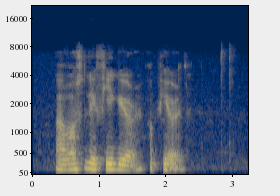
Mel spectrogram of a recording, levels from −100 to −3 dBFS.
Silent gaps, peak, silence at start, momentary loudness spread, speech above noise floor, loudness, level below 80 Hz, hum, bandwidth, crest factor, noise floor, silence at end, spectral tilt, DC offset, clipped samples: none; -12 dBFS; 0.35 s; 13 LU; 33 dB; -29 LUFS; -66 dBFS; none; 8.2 kHz; 18 dB; -61 dBFS; 0.95 s; -6.5 dB/octave; under 0.1%; under 0.1%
